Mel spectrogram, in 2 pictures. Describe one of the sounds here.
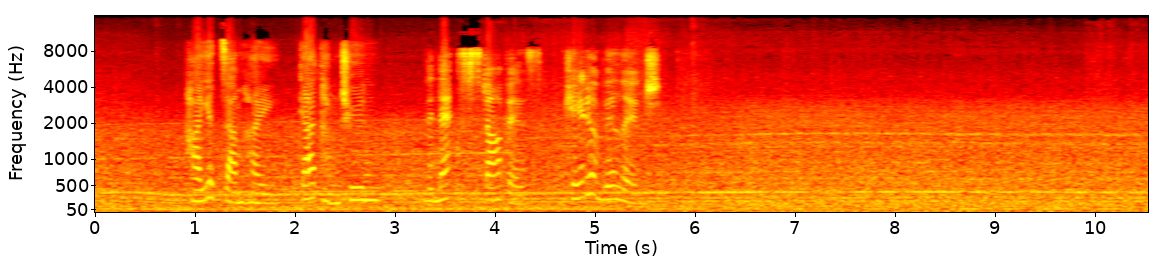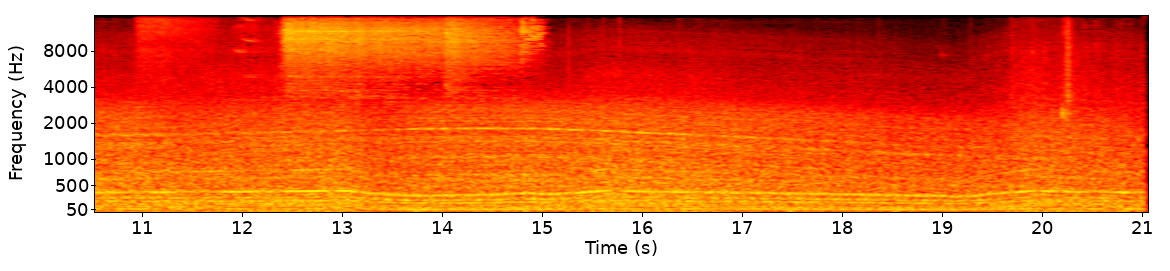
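A bus engine drones steadily, its pitch dipping and rising now and then.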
